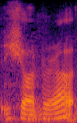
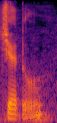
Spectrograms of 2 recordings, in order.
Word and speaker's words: genre: this word right here, genre. It isn't pronounced genre, it's pronounced genre, ZHON space ra, RUH.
